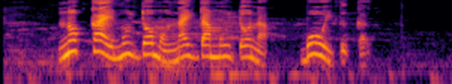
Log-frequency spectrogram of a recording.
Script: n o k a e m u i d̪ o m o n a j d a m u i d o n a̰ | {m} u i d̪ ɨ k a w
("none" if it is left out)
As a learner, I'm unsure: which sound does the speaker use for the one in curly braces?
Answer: b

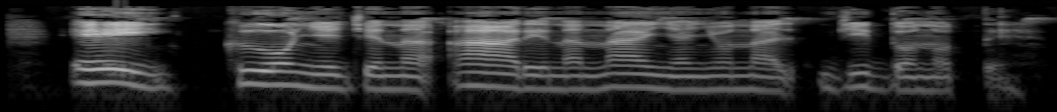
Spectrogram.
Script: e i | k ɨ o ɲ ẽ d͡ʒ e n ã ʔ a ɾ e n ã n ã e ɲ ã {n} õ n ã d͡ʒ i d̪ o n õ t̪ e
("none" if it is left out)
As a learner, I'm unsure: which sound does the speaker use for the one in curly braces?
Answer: ɲ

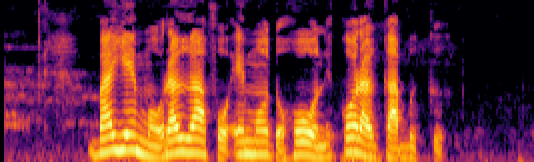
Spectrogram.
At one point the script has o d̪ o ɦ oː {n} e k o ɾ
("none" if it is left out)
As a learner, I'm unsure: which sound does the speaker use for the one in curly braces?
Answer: n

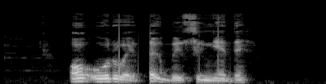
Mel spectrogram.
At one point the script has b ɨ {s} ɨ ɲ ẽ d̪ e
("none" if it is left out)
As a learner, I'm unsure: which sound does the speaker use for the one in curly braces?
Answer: s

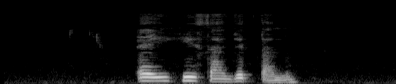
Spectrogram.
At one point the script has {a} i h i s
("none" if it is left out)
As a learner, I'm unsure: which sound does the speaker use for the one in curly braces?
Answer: e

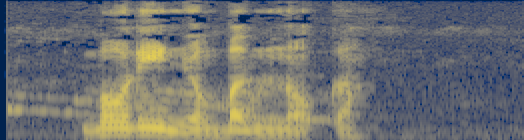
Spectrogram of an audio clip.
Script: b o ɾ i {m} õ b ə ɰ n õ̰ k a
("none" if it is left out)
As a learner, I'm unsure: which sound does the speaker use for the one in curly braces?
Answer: ɲ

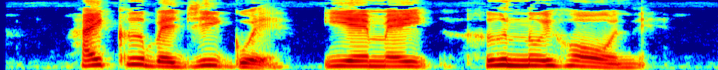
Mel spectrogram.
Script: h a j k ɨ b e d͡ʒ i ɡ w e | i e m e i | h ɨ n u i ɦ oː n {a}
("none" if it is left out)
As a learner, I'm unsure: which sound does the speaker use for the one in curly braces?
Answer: e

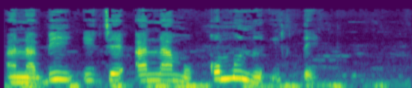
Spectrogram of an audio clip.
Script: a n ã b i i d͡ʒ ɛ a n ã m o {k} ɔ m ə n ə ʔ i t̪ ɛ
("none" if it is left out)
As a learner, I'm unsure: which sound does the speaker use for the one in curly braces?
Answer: k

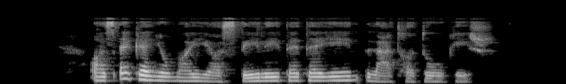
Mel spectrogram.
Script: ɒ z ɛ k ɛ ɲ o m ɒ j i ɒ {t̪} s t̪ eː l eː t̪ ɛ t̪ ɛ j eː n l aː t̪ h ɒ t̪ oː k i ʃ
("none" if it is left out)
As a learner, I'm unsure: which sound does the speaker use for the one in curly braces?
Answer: none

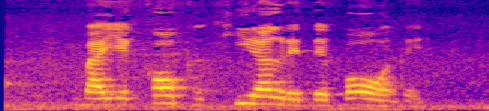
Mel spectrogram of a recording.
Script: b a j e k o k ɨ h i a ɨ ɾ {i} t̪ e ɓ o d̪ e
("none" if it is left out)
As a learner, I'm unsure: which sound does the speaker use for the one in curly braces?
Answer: e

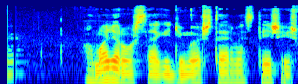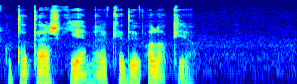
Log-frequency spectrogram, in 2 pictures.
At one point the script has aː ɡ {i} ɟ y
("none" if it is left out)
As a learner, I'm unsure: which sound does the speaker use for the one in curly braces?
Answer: i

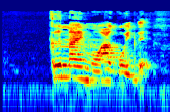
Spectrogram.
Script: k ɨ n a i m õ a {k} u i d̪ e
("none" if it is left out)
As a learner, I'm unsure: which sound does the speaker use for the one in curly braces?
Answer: ɡ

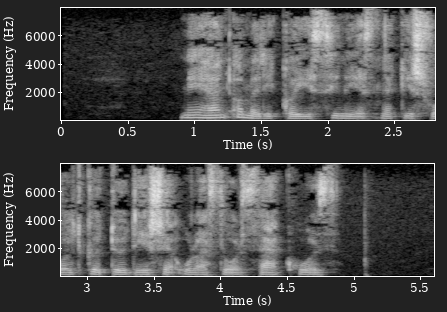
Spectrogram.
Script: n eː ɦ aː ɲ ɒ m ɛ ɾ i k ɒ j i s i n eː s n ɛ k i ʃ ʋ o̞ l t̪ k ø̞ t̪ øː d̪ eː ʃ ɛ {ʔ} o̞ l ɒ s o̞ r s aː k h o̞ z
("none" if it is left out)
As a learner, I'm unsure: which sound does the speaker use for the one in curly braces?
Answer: ʔ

